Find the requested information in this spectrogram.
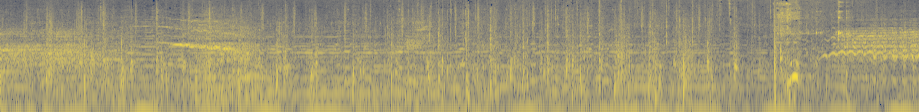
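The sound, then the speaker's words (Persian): A ridden horse clip-clopping at a steady, even rhythm throughout, its hoofbeats broken by loud, high neighing. “نغمه سوار اسبه.”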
